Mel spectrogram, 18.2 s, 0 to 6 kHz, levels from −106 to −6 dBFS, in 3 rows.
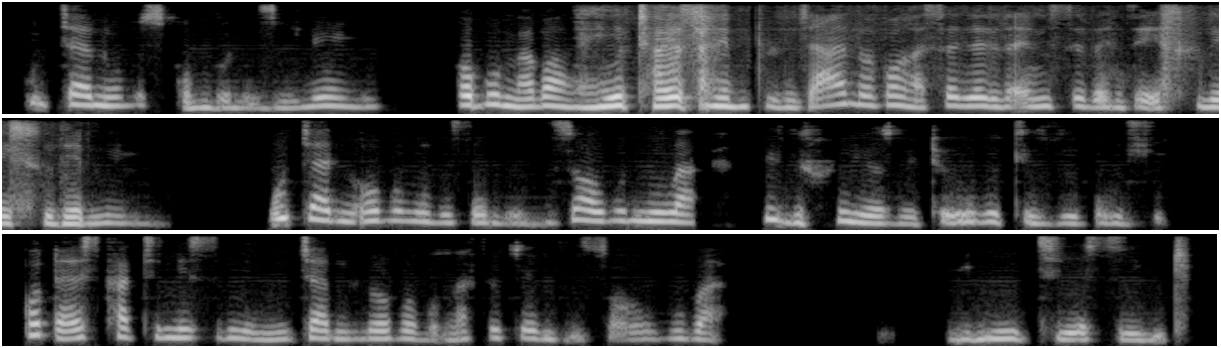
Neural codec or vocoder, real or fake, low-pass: codec, 16 kHz, 1 kbps, FunCodec, trained on LibriTTS, 50 frames a second; fake; 5.4 kHz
